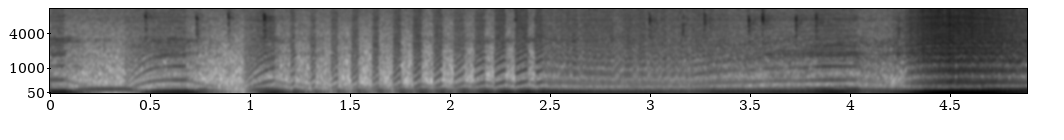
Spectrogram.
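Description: A strong Satisfyer Pro vibrator buzzes with a low, rough hum, first warbling and pulsing rapidly, then settling into a steady drone before swelling louder at the end. No one speaks.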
